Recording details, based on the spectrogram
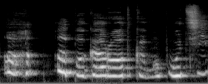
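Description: A woman's voice: very high-pitched, normal speed, a bit bright. A woman playing a homeless, pleading aunt cat in a children's audio play, lamenting in theatrical verse. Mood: tearful pleading. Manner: plaintive, lamenting.

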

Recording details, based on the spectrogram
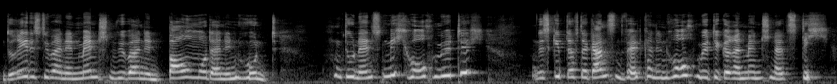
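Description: A woman's voice: sits high, fairly quick, close to an everyday voice. An actress playing a proud, melancholy, wounded young woman in mourning in a literary radio play, with grave theatrical phrasing. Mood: indignant.

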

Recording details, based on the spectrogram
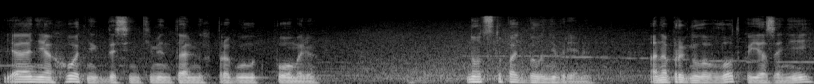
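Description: An actor playing a world-weary officer who narrates a literary radio play in a measured, brooding, dramatic way. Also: male voice, sits low, expressive. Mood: tense, reflective. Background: music.

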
